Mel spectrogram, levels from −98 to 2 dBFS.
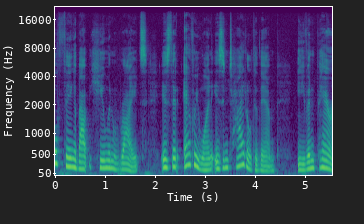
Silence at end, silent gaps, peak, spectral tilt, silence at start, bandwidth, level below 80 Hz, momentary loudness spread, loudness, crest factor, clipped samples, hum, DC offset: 0 s; none; -12 dBFS; -6.5 dB/octave; 0 s; 18.5 kHz; -58 dBFS; 9 LU; -28 LUFS; 14 dB; under 0.1%; none; under 0.1%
